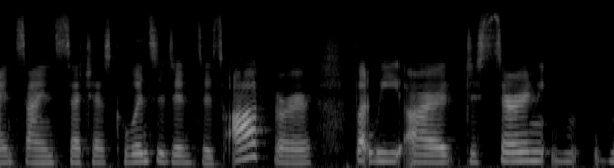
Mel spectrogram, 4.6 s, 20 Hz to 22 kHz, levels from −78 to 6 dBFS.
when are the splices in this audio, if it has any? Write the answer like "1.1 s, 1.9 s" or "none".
2.8 s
